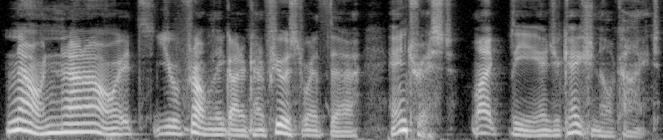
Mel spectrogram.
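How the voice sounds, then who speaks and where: A man playing an awkward, earnest young dragon rider in an audiobook, halting and self-justifying. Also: mid-range voice, lively intonation, pitched above the performer's own voice, natural voice. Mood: flustered.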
